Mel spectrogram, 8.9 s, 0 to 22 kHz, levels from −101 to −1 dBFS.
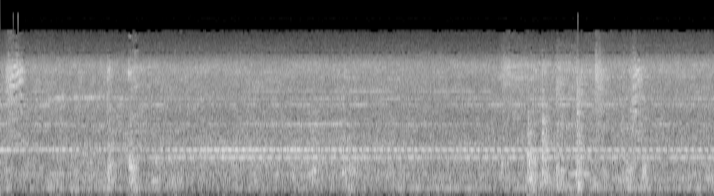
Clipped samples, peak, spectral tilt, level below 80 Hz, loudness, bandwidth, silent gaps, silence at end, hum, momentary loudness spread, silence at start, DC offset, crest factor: under 0.1%; -2 dBFS; -1 dB/octave; -56 dBFS; -18 LUFS; 12.5 kHz; none; 0 s; none; 5 LU; 0 s; under 0.1%; 18 dB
